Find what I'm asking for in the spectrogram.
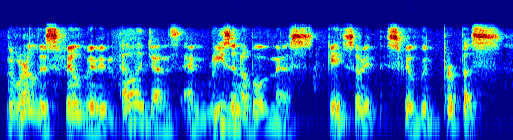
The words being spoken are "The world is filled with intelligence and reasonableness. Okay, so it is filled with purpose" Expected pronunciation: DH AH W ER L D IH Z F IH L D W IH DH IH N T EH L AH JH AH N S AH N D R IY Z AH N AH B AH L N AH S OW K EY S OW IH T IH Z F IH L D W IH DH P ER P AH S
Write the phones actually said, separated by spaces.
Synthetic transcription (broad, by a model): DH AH W ER L D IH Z F IH L D W IH DH IH N T EH L AH JH AH N S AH N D R IY Z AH N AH B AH L N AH S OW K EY S OW IH T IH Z F IH L D W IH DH P ER P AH S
